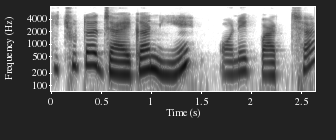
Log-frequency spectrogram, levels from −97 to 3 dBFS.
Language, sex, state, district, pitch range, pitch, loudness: Bengali, female, West Bengal, Dakshin Dinajpur, 190-260 Hz, 225 Hz, -15 LUFS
